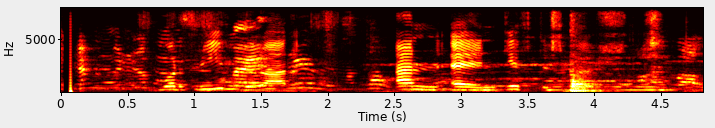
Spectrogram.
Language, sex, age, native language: Icelandic, female, 11, Icelandic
